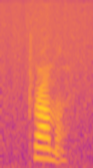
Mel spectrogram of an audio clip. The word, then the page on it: drama: American English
